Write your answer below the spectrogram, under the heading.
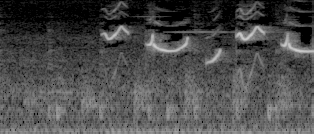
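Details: Cinereous tit's lure song in close-up, two quick whistled phrases, each a high note falling into a scooped lower whistle, bright and loud above a quiet low hum.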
